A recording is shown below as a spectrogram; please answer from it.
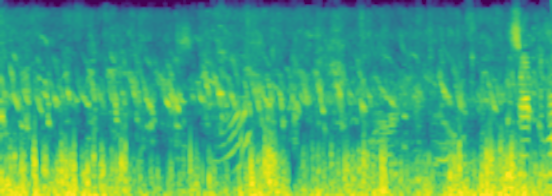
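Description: Chickens cluck loudly and close by at a backyard chicken tractor, with overlapping calls in a continuous busy chorus and no pause.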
